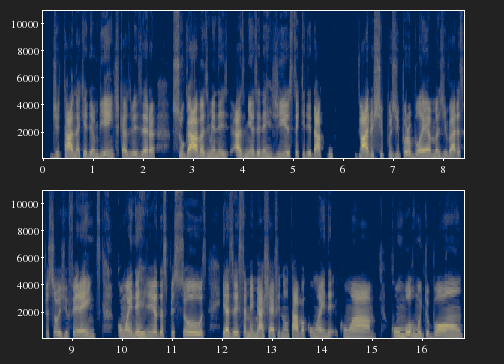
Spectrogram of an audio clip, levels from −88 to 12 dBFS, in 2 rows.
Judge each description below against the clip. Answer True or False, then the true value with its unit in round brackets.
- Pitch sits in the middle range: False (230 Hz)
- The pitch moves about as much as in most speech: False (1.9 semitones)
